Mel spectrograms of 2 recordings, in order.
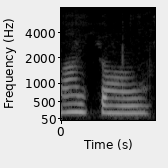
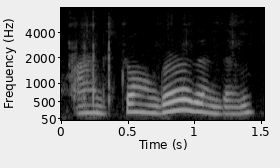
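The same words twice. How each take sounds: First: Said in the usual way. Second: Slow, leaning hard on "stronger"; stress on stronger. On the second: Shown as a demonstration. Correcting himself, slow with weight on "stronger". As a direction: draw out "stronger" to correct yourself. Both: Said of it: "That's sort of, no".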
